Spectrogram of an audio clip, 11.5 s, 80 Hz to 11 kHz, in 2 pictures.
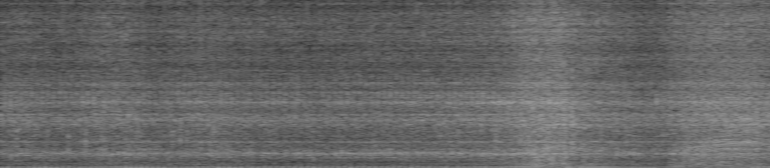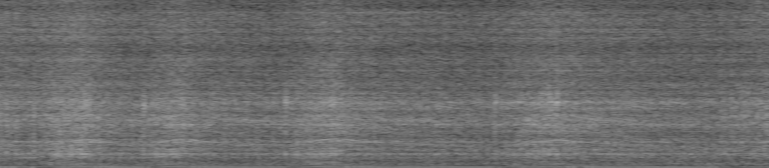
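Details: Yamaha Mio Soul GT 125 after replacing the cylinder block and piston and changing the oil: it idles evenly and blips smoothly with no rattles, no longer smoking and now running quietly.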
